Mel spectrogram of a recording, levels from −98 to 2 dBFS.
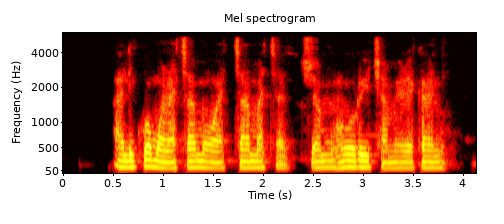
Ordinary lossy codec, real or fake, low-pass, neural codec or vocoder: MP3, 48 kbps; real; 5.4 kHz; none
